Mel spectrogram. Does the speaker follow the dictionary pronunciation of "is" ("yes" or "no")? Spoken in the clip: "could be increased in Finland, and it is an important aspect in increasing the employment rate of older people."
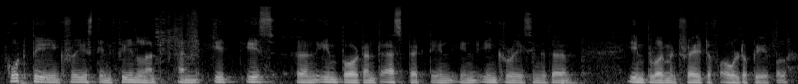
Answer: no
